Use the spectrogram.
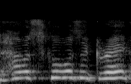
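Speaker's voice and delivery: high-pitched imitation of an eager mom. Mom asking her son about school, high imitated voice. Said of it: "My mom said".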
